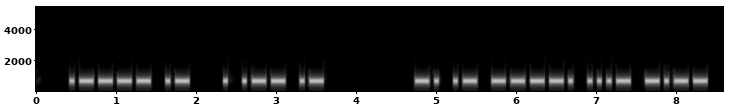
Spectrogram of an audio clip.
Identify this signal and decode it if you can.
Morse code, heard as a keyed tone, about 20 wpm, 700 Hz. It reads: 1A EWA NA9VY
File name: LARK-FD-2022-Log-in-CW-20wpm-700-Hz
